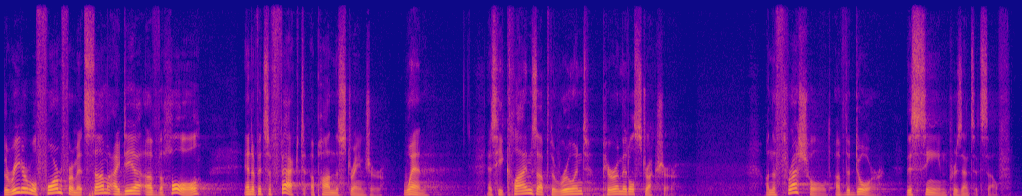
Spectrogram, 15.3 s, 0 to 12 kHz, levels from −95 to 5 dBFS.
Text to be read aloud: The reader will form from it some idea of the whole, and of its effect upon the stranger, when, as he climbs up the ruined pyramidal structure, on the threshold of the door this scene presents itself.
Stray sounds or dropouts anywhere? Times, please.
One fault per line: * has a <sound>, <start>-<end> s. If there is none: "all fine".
all fine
